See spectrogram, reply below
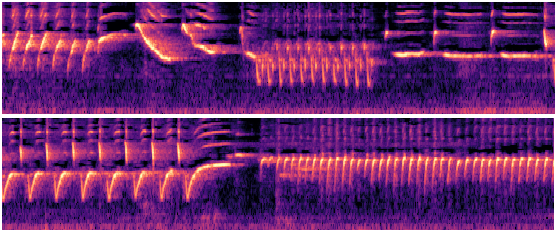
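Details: Domestic canary singing to teach young canaries: a varied, fast song of tight rolling trills, sweeping whistles and rapid repeated chirps at high pitch, ending in a dense buzzy trill.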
